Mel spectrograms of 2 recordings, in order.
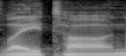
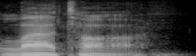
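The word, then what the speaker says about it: Latah: Lata County is pronounced Lata, not Lata.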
